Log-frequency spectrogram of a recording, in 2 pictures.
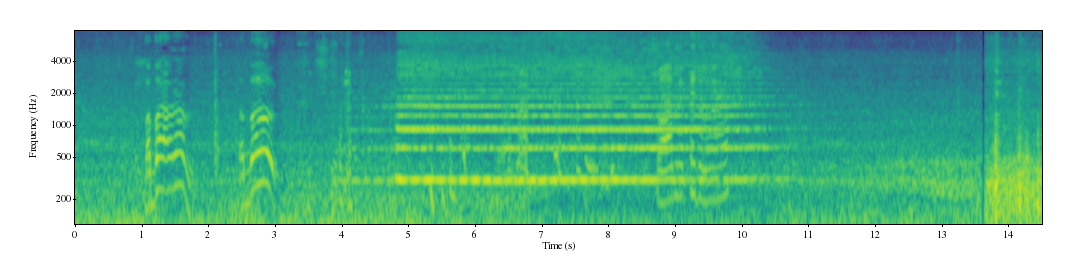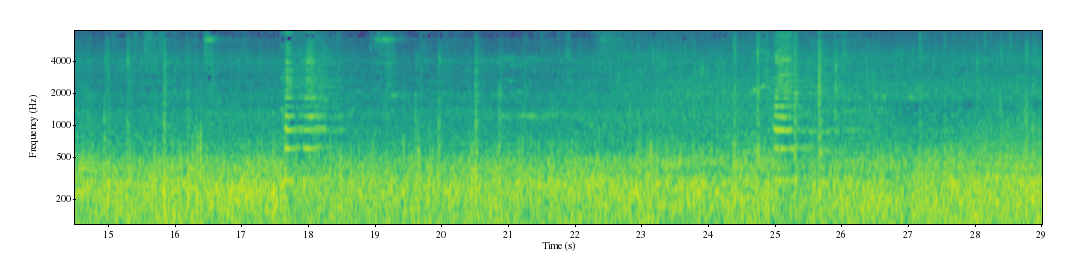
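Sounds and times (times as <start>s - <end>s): train wheels rumbling on rails: 0.0s - 29.0s
train horn toot: 4.0s - 11.0s, 17.6s - 18.6s, 25.0s - 26.3s.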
